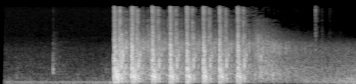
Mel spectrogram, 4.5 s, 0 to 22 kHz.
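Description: Short-barreled AR-pattern rifle chambered in 7.62x39 and fitted with a Hardened Arms HD-SMC compensator, fired in a rapid string of about eight shots over a second and a half. The echo of the last shot trails off afterwards.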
